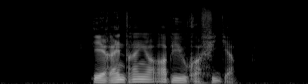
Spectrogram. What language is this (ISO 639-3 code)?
dan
